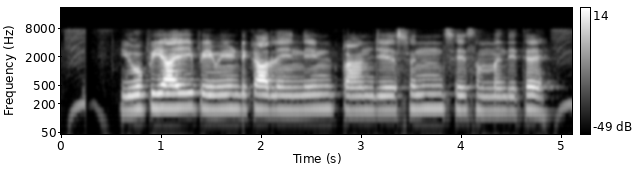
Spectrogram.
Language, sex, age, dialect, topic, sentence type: Hindi, male, 25-30, Garhwali, banking, statement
